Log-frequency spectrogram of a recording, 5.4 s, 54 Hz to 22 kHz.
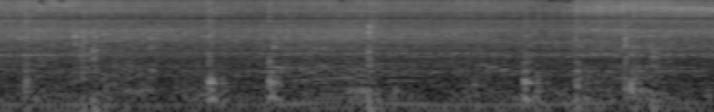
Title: Clunk noise when shifting to reverse nissan sentra 2019 cvt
